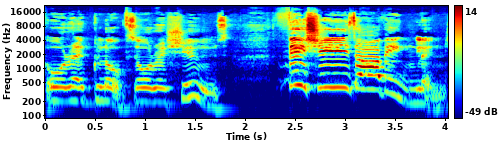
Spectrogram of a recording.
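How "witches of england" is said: even higher, loud, drawn-out yell; witch's yell. A narrator's reading. The Grand High Witch repeats her call, yelling higher. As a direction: yell it higher the second time. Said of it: "she yelled".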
